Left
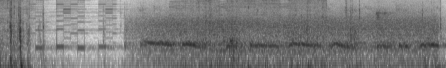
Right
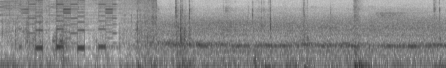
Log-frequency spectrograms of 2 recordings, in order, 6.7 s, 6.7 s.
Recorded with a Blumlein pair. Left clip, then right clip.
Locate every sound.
0.3 s an alarm: 20° right, 0.6 m
1.9 s a bird: 40° left, 1.6 m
